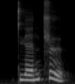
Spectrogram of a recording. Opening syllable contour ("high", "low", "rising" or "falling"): rising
